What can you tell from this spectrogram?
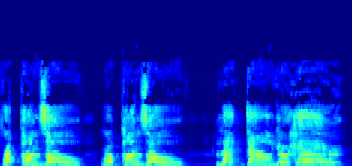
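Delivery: high, loud, slow call drawn out; witch calling up. Acted. Witch calling up to Rapunzel from below, high and loud. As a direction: haul each word up the tower wall. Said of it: "and called out".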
